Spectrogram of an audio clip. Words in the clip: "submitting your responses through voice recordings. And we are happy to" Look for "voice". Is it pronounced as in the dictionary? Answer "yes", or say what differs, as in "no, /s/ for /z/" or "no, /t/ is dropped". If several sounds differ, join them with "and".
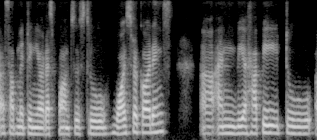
yes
